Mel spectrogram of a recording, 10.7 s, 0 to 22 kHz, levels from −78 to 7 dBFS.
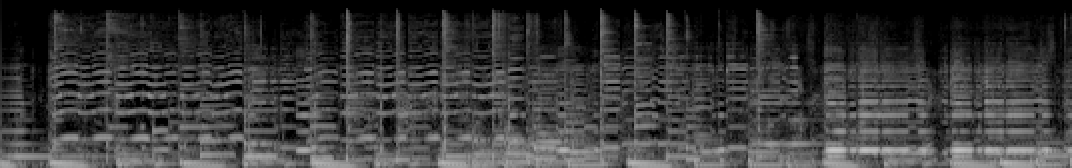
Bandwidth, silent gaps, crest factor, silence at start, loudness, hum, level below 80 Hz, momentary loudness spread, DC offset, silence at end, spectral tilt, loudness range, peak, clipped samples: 16.5 kHz; none; 18 dB; 0 s; -25 LUFS; none; -34 dBFS; 9 LU; under 0.1%; 0 s; -5.5 dB/octave; 4 LU; -8 dBFS; under 0.1%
